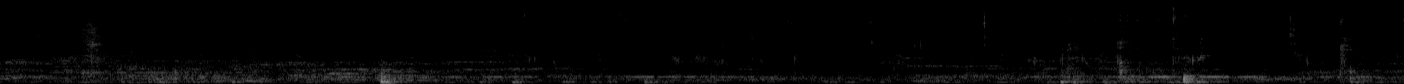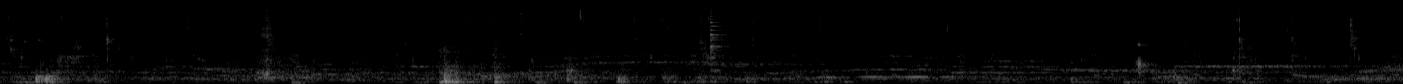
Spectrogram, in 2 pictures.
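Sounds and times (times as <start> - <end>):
chewing with wet mouth clicks: 6.2 - 12.2, 12.8 - 16.2, 19.2 - 28.0.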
